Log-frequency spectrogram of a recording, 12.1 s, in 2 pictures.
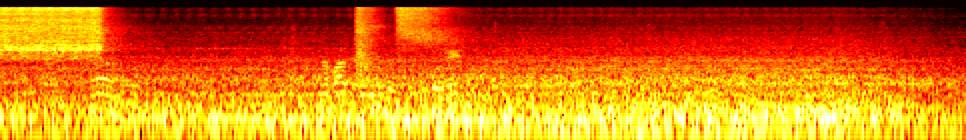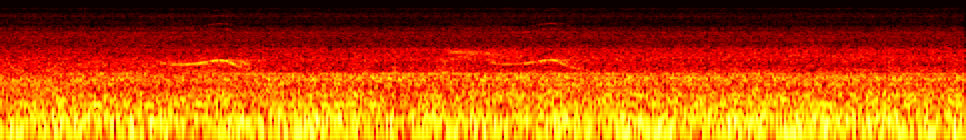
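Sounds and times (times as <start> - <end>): bird calling: 7.0 - 7.8, 8.7 - 9.8.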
